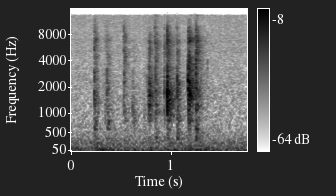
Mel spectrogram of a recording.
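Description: Someone types a short word on a computer keyboard, a quick run of about eight faint key clicks in an irregular rhythm against a quiet background.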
